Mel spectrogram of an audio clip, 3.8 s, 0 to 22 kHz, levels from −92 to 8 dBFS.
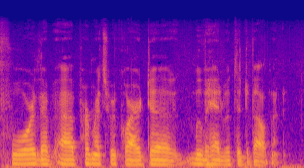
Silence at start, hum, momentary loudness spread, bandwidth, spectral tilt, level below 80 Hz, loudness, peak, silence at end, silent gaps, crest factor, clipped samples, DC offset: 0 s; none; 5 LU; 11 kHz; -8 dB/octave; -34 dBFS; -15 LUFS; 0 dBFS; 0 s; none; 14 dB; under 0.1%; under 0.1%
